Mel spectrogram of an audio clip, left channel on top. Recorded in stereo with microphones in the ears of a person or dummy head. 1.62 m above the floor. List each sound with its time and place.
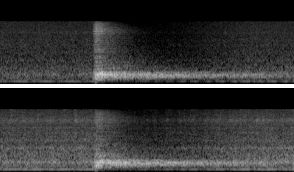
0.9 s a whoosh: 65° left (ahead or behind), 5 m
